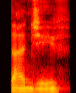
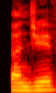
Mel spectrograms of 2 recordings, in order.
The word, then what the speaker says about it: Sanjeev: Was it a bad time to point out you've mispronounced my name for the last hour? Ever? You at it? Sanjeev. Sanjeev. I'll answer to Sanjeev, but Sanjeev. There you go. Aye. And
